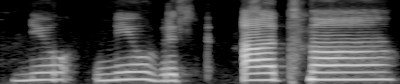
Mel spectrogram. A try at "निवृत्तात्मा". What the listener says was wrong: आत्मा नहीं पढ़ना, अलग, निवृत्तात्मा।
